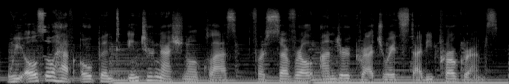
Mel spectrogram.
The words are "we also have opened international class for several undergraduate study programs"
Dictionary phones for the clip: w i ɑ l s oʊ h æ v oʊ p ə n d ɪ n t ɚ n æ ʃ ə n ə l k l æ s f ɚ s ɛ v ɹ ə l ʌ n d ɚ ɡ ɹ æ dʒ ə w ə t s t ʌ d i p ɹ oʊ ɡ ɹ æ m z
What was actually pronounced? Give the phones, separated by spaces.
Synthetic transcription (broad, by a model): w i ɑ l s oʊ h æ v oʊ p ə n d ɪ n t ɚ n æ ʃ ə n ə l k l æ s f ɚ s ɛ v ɹ ə l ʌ n d ɚ ɡ ɹ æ dʒ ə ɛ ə t s t ʌ d i p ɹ oʊ ɡ ɹ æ m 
